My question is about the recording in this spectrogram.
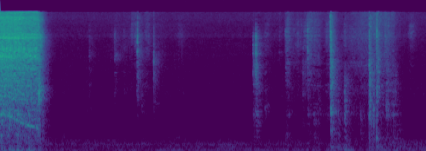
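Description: Cordless power screwdriver running a screw out of a CRT monitor's metal shield, its motor pitch rising then falling before it stops about half a second in. After that come scattered light clicks and taps of the screw and metal parts being handled.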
